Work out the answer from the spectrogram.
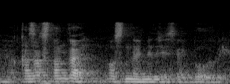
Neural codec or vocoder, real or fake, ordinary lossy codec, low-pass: none; real; none; 7.2 kHz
